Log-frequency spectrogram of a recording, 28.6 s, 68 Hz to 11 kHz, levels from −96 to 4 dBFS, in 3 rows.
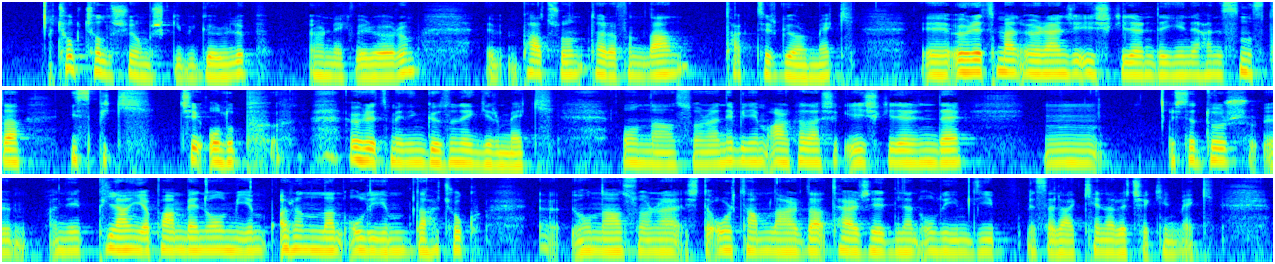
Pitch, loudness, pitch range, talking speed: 140 Hz, -35 LUFS, 130-150 Hz, 105 wpm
